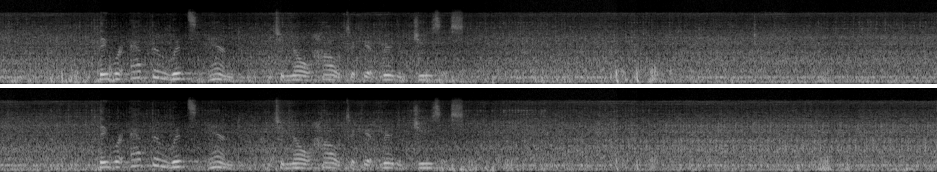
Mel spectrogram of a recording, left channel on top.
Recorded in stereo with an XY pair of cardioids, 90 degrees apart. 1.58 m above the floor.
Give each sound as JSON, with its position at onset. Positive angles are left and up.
{"t": 1.0, "sound": "a woman speaking", "azimuth_deg": 0, "distance_m": 0.6}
